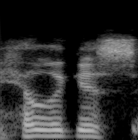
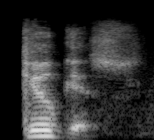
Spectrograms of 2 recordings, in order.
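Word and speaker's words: Gilgeous: Shea Hilgis Alexander. Is that how you say it? Gilgis.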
